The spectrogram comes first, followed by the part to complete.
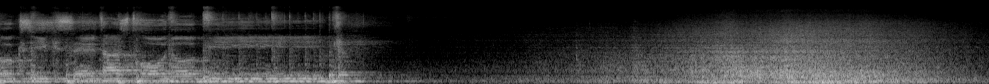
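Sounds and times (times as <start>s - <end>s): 
speech: 0.2s - 2.7s
ocean surf roaring: 4.5s - 9.8s.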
